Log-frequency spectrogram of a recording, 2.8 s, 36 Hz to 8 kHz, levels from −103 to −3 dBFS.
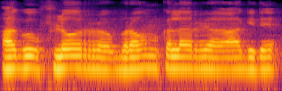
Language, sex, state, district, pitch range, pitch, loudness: Kannada, male, Karnataka, Bangalore, 135-145 Hz, 140 Hz, -18 LUFS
